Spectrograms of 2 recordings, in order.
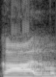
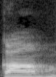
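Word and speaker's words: calm: बोल देते हैं बहुत काल्म बालम पाल्म नहीं होगा काम बाम पाम और आमंड ऐसे आलमंड आलमंड नहीं पढ़ेंगे ठीक है आमंड व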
